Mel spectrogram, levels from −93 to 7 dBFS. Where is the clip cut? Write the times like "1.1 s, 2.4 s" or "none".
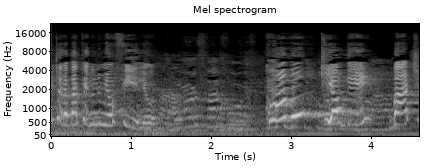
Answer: none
